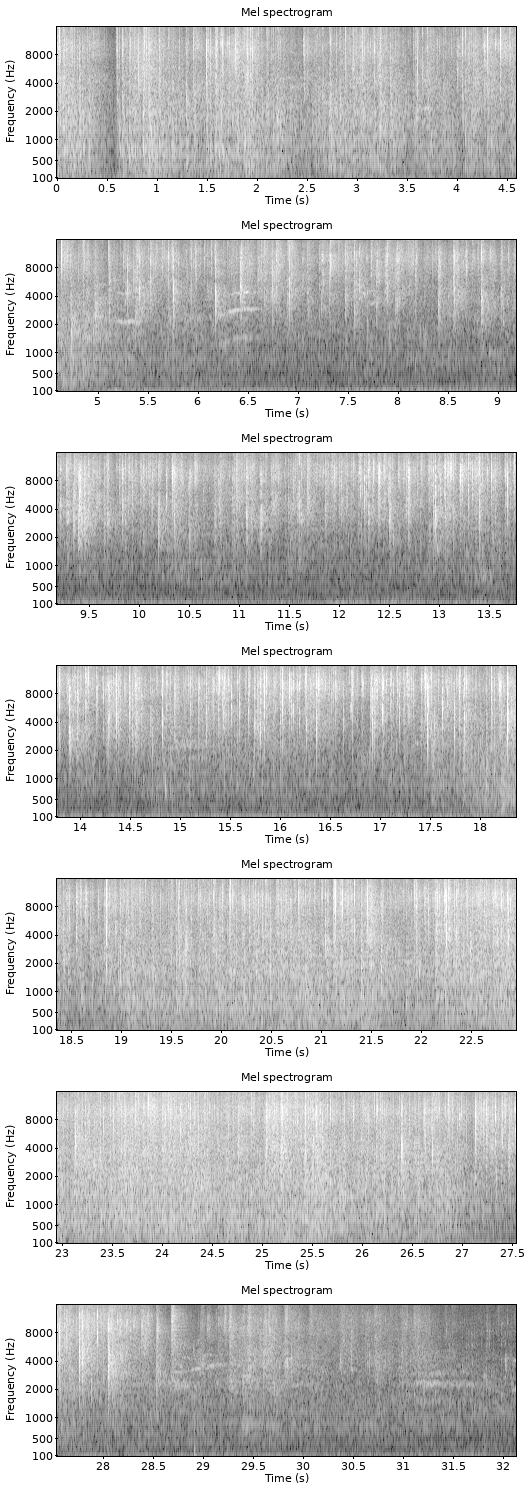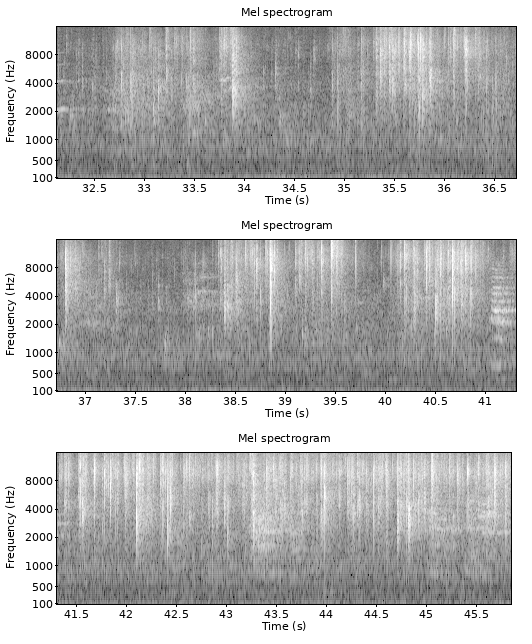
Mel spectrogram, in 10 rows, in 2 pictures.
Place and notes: Water falling from the building onto strictly one car. Recorded with zoom pro mic
New South Wales, Australia, 10 July 2020, 13:01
